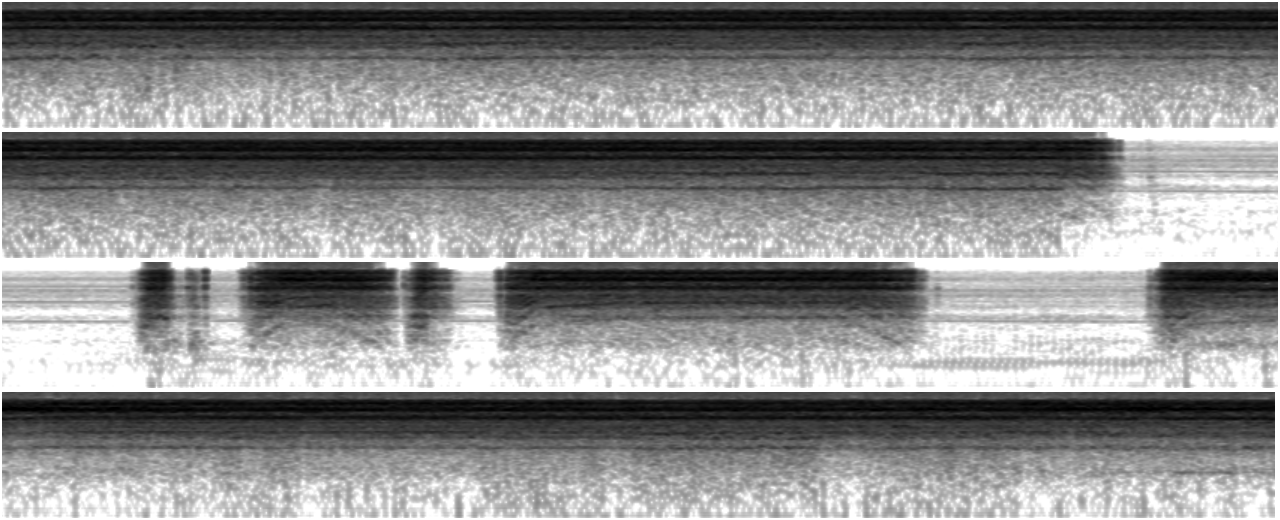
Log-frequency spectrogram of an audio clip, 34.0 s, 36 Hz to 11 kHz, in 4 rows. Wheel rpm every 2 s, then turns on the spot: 220, 230, 240, 230, 230, 230, 220, 180, 10, 50, 140, 100, 90, 230, 230, 230, 220.
none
